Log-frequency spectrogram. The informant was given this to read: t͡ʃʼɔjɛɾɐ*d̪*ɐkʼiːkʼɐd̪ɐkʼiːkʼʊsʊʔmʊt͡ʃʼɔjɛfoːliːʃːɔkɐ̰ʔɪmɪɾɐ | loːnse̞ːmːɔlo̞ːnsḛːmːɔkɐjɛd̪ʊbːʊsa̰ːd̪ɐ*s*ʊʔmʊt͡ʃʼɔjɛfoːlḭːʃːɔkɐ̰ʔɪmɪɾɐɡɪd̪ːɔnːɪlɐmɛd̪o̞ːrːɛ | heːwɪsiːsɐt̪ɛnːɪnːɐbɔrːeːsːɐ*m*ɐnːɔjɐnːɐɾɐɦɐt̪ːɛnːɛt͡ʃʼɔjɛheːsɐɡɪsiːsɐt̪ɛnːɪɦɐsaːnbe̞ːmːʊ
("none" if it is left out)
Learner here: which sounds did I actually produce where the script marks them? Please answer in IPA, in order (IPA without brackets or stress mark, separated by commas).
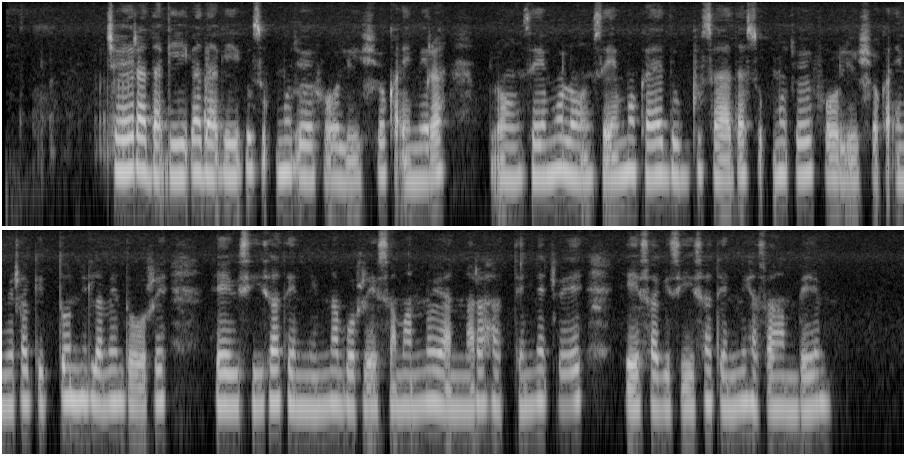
d̪, s, m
